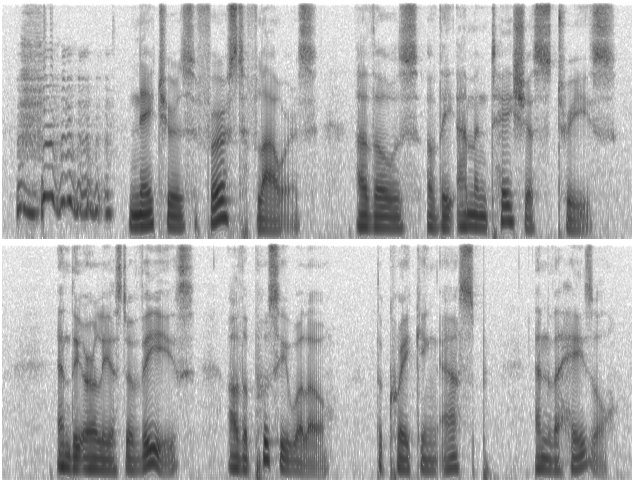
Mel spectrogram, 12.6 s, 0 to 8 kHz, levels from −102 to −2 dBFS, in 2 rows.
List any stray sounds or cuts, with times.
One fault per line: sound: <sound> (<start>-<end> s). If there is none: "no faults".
sound: laugh (0.1-1.1 s)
